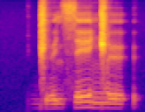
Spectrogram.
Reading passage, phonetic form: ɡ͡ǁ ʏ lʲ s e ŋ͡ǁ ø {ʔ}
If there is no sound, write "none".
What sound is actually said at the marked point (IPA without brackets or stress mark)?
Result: ʔ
